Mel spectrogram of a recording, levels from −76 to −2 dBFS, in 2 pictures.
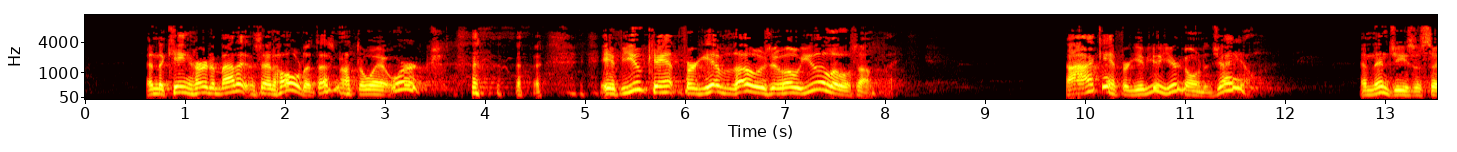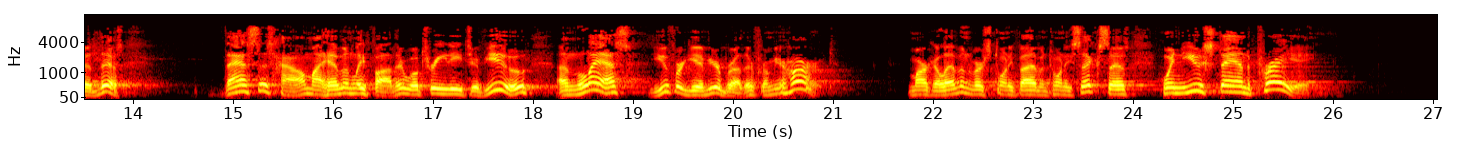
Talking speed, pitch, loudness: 155 wpm, 175 Hz, -20 LUFS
